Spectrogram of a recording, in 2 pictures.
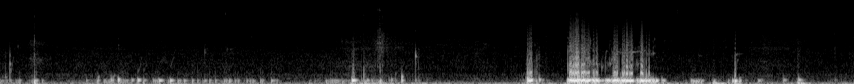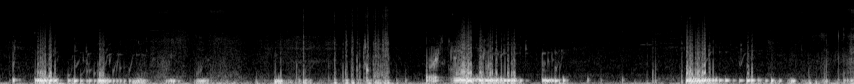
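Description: Loud, low gurgling and rumbling bursts with bubbling pops, recorded close on the belly; ordinary stomach growling.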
